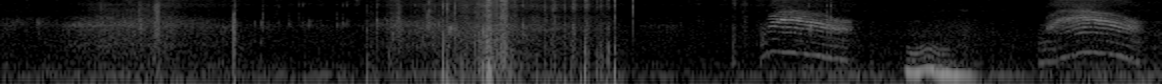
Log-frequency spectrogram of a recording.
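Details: Meows from rescue kittens in a quiet room, with rustling and shuffling noise first, then an arched meow, a short low squeak and a final high, drawn-out meow.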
